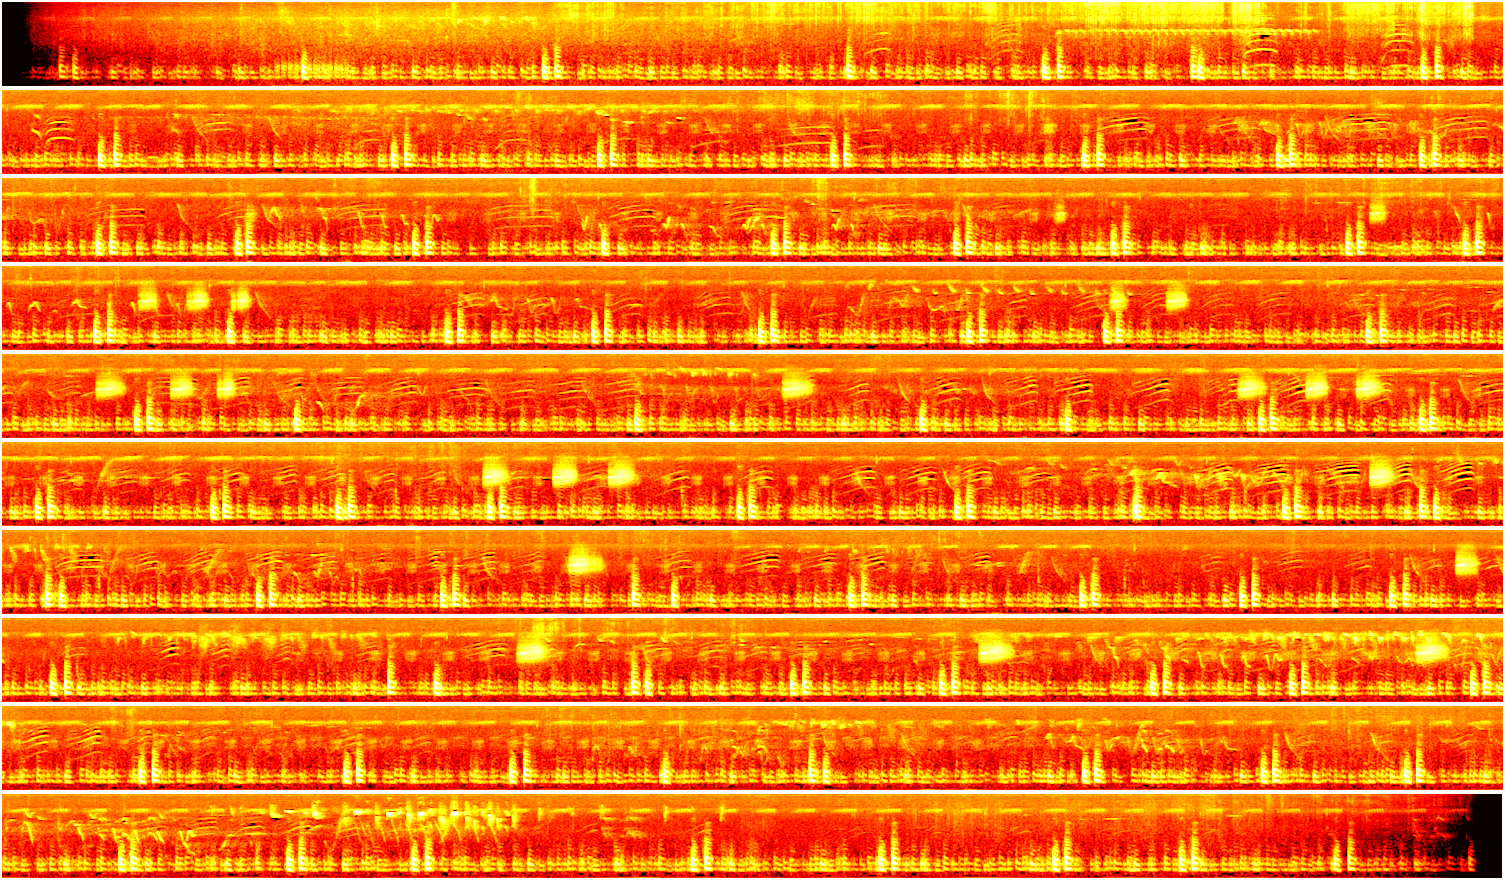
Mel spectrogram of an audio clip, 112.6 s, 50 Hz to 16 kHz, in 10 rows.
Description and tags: Pond Life
This was recorded at Lake Haridas in Fryers Forest, October 2010 after ten years of drought. Water at last! Listen closely and you can hear the dragon fly wings as they flutter past.
pond, Water, field-recording, australian, nature, insects, lake, birds, dragon-fly, atmos, Australia, frogs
